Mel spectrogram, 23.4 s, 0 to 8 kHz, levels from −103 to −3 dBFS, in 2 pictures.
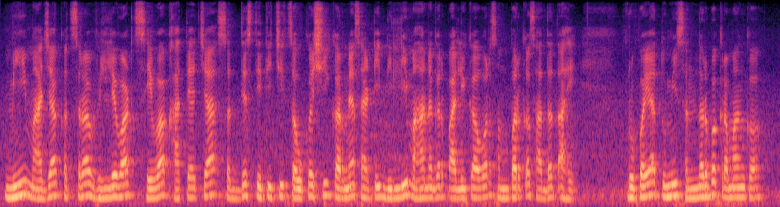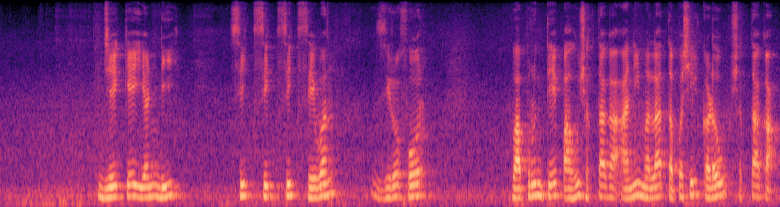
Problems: constant background noise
